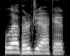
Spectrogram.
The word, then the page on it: leather jacket: British English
